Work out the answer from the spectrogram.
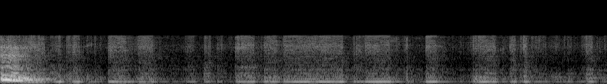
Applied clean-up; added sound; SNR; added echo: none; none; none; reverberation time 0.8 s.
